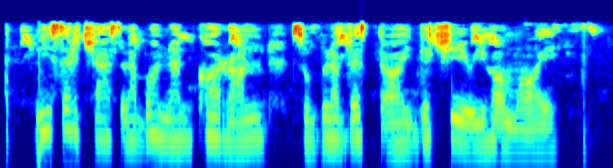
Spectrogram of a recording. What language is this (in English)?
Esperanto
